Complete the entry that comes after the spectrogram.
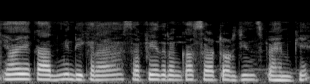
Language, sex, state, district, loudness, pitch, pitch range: Hindi, female, Bihar, Katihar, -15 LUFS, 220 Hz, 215-225 Hz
